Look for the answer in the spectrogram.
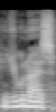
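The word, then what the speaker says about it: uNAICE: Da wird nämlich geschrieben kleines U, großes N und dann A-I-C-E, ausgesprochen UNICE.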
